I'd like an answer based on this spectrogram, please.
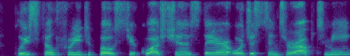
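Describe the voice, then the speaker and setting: Speaking at a moderate pace with fairly even intonation, a woman with a non-native accent sounds dry and close with no echo on a very clean recording with a silent background. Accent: foreign. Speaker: historical costume lecturer. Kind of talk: lecture.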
